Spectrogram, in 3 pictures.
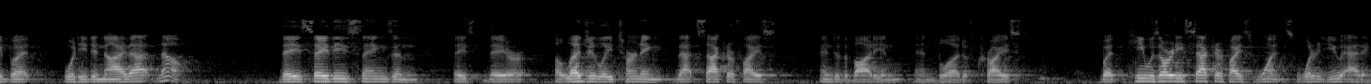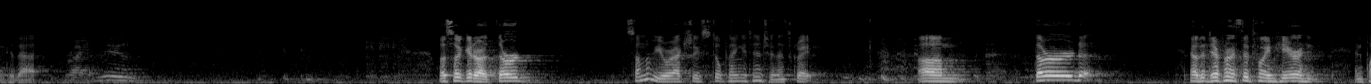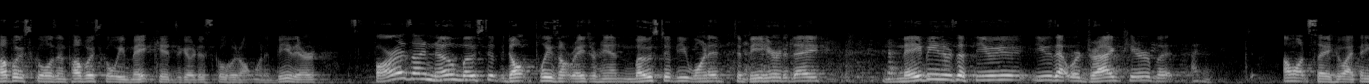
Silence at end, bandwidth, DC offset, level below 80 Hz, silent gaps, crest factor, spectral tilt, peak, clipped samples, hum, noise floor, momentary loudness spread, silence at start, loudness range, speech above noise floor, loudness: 0 s; 8.4 kHz; under 0.1%; -62 dBFS; none; 20 dB; -7 dB/octave; -6 dBFS; under 0.1%; none; -54 dBFS; 17 LU; 0 s; 10 LU; 30 dB; -25 LUFS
